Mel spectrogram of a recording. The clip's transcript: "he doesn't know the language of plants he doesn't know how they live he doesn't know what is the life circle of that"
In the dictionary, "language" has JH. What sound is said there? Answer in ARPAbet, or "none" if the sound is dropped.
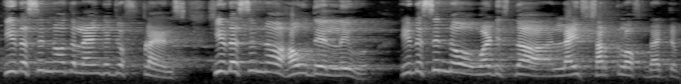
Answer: JH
